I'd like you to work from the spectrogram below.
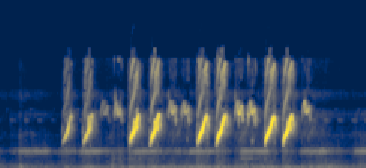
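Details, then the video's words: Cinereous tit singing in the afternoon, a song said to prompt other tits to join in: paired high, thin, rising whistled notes repeated rapidly for about two seconds, over a steady faint high background tone. "Kicau gelatik batu di sore hari ini bisa memancing gelatik lain untuk ikut berkicau"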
